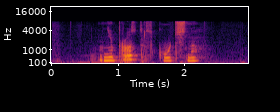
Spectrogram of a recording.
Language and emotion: Russian, sad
